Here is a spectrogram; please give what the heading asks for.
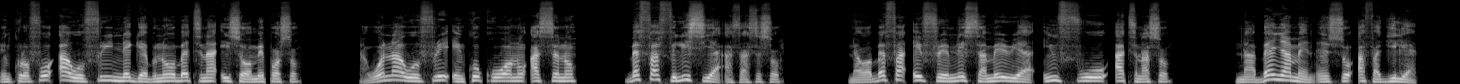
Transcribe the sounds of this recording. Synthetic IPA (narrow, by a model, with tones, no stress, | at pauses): ŋ̩˨kʰʊ˨ɾɔ˨fʊ˦ɔ˦ʔa˦wɔ˨fɾi˦nɛ˦ɡɛ˨bnʊ̃˦bɛ˦tʰɪ˨nã˦ʔi˦sɔ˨mɪ̃˦pɔ˦sʊ˦ | nʔã̰˨wɔ̃˦ñ˦a˨wɔ˨fɾi˦ʔŋ̩˨kʰo˦kʰʊ˨ɔ˦nʊ̃˦ʔa˨sɪ˦nʊ̃˦ | bɛ˦fa˦fi˨li˦si˨a̰˨ʔa̰˨sa˨sɪ˦sʊ˦ | nã˨wɔ˨bɛ˦fa˦ʔe˦fɾẽ˨mnɪ̃˦sa˨me˦ɾi˨a˨n̩˦fu˦o˦a˦tʰɪ˨nã˨sʊ˦ | nã˨bɛ̃˦nja˦mɪ̃˨nn̩˦sʊ˦ʔa˦fa˨ɡi˦li˨ã̰˨n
